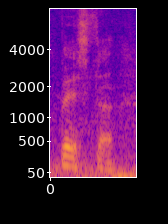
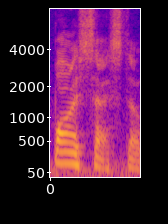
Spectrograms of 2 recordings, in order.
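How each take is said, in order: First: The name is said shortly, with two syllables. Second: The name is said as spelled, three syllables. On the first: The speaker calls it right. "It's Bista" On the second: The speaker calls it wrong. "it's not Bicester, which is what it should be"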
